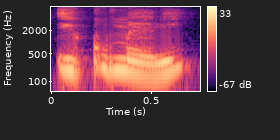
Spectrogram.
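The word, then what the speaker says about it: οικουμένη: islas del griego antiguo eucúmenes aunque se pronuncia en griego moderno y cumeni tierra habitada o sea icumeni significa tierra habitada ya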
